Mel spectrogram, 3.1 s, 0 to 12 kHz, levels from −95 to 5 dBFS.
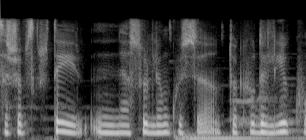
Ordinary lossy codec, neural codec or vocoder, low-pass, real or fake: AAC, 64 kbps; none; 7.2 kHz; real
